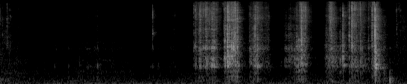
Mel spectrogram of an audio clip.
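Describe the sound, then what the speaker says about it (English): Scissors cutting through a piece of card for printmaking, a close, dry run of rapid snipping crunches that starts after a quiet moment and goes on in uneven bursts. "So if I cut that piece of card there"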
